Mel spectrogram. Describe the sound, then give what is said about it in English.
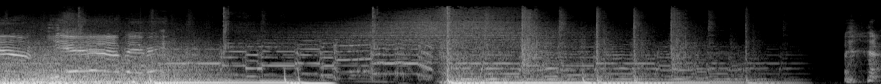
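A car engine roars loud under hard acceleration, its whine climbing in pitch, briefly easing off midway before surging again, then cutting out near the end. “My car's gonna feel slow as balls after this, I'll tell you that.”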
